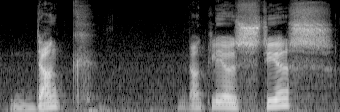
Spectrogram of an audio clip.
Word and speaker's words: Dunkleosteus: terror bird Sarco no dunk leosteus I think that's what it's called Dunkleosteus I think that's what it's called that's how I would pronounce it so 20 Ingram points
